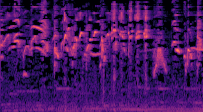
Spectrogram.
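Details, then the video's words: Kacer, the oriental magpie-robin, performing ngobra to goad rivals: bright slurred whistles mixed with scratchy notes in tight, energetic phrases, a faint low hum in the background. "kacer anda ikut ngobra"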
